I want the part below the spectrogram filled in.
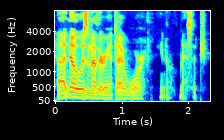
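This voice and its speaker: Quick-paced and gravelly in a mid-range voice, a podcast co-host jokingly narrates a strange tale, filling it with fillers. The clean studio recording has no room sound.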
